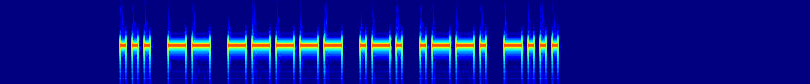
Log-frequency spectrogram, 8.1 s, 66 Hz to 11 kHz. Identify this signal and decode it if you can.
Morse code, heard as a keyed tone, about 20 wpm, 700 Hz. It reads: SM0RPB
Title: DXCC-100 Call Signs - 6 Characters - Repeated 3x - 20wpm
